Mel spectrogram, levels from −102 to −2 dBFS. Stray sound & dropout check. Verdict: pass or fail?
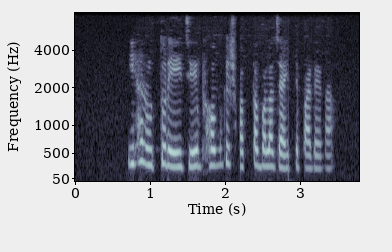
fail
